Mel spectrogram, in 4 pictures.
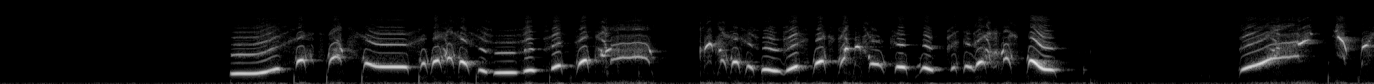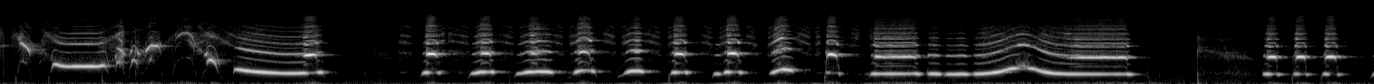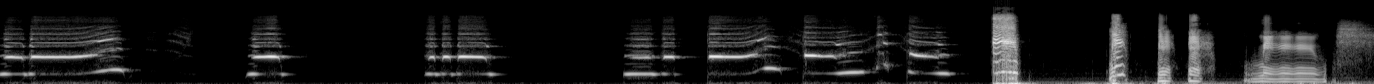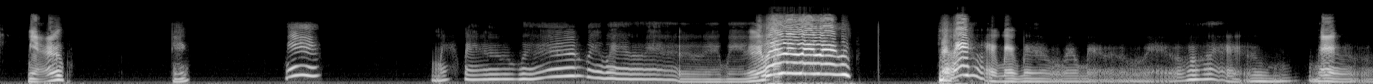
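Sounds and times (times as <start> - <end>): whistled flute-like tune: 2.3 - 10.8, 12.4 - 17.2, 17.8 - 25.2, 26.4 - 30.6, 31.7 - 32.7, 33.7 - 37.7.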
